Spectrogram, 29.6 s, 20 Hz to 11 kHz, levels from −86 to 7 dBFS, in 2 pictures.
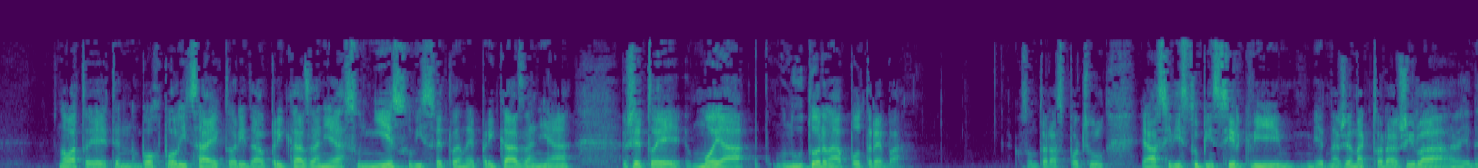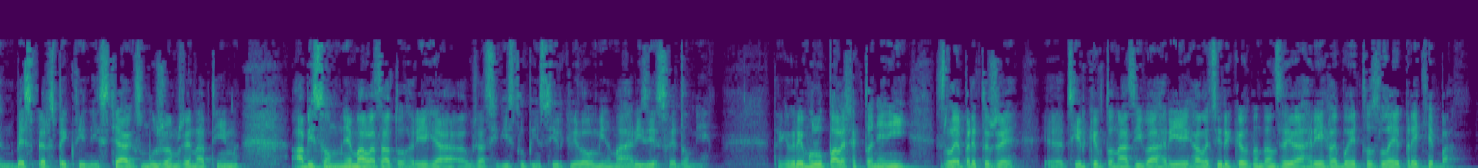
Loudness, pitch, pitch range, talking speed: -24 LUFS, 95 Hz, 85-105 Hz, 170 wpm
